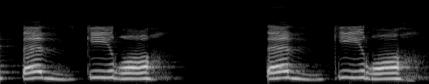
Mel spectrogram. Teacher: دو پیش تنوین کو ہم نے وقف کی صورت میں تذکرۃن نہیں پڑھنا، بلکہ اس کو پڑھنا ہے تذکرہ، تذکرہ۔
